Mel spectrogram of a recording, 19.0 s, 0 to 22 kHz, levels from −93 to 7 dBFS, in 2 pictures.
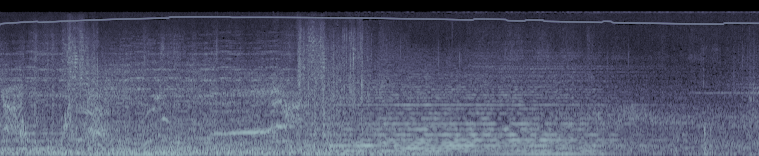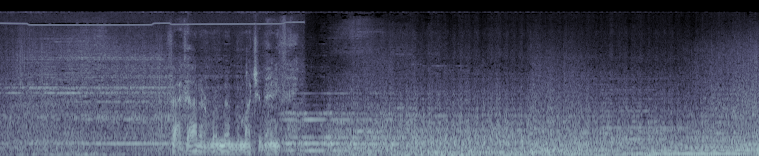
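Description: From 0.0 to 13.29 s a switching supply whistle sits roughly 10 dB below the programme, a high tone wandering between about 11.3 and 14.0 kHz. A power supply's switching frequency has dropped into the audible range, and its pitch shifts with load.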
